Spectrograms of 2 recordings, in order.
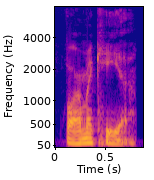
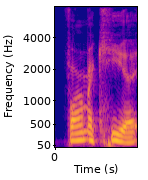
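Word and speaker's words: φαρμακεία: is sorcery the word sorcery in Greek is pronounced phakia does that sound familiar it should phakia is defined as medication Pharmacy which is by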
